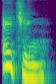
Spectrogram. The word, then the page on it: edging: British English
